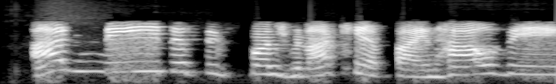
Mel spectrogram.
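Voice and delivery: furious, angry ranting.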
